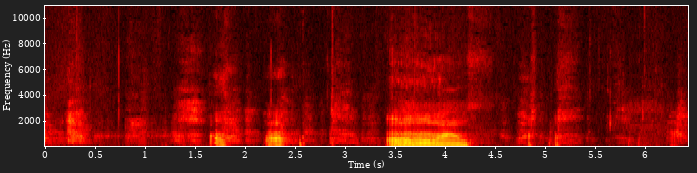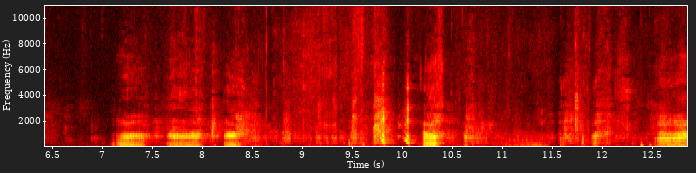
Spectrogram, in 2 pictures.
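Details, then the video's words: Boxer dog at home making noise when he feels he is not getting enough attention: rough, throaty growling and grumbling in uneven bursts, with a long moaning growl early on and louder harsh vocal outbursts toward the end. "Boxer Dog Not Getting Attention"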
